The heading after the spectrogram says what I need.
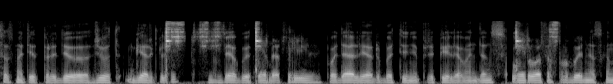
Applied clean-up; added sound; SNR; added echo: neural diffusion model UNIVERSE++.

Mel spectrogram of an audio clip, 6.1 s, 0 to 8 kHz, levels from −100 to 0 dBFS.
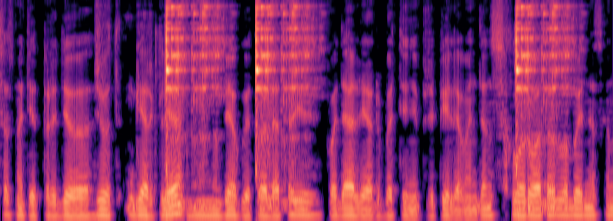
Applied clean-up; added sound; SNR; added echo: classical method Wiener filter.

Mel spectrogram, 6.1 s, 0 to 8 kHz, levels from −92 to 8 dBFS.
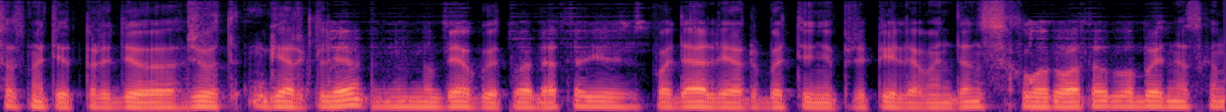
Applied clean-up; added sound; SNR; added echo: neural mask model DeepFilterNet 3.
